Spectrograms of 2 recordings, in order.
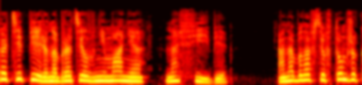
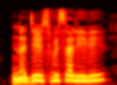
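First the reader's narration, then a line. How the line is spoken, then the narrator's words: Dry question. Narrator (Russian): сухо спросил он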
